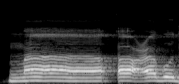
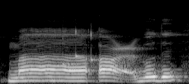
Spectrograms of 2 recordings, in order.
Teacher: کلمے کے اندر اس بات کا بھی خیال رکھنا ہے کہ عین پر جو جزم ہے وہ متحرک نہ ہو جائے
